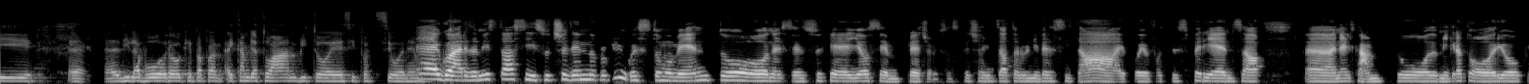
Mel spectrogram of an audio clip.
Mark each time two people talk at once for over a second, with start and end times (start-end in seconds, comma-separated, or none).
none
